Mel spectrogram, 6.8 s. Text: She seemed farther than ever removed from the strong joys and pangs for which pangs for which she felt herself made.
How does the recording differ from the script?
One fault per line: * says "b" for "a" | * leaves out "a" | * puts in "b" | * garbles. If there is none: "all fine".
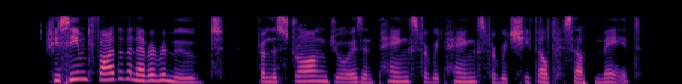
all fine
